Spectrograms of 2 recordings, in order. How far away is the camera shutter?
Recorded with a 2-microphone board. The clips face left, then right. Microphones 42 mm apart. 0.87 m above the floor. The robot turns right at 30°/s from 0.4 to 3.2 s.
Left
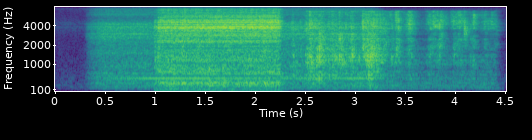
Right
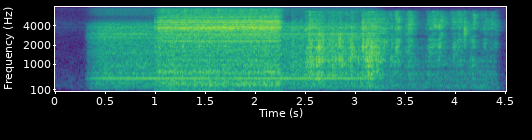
About 1.6 m.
